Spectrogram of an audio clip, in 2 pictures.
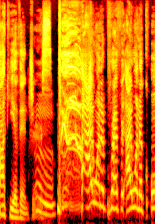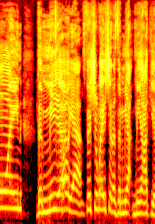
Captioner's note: laughs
